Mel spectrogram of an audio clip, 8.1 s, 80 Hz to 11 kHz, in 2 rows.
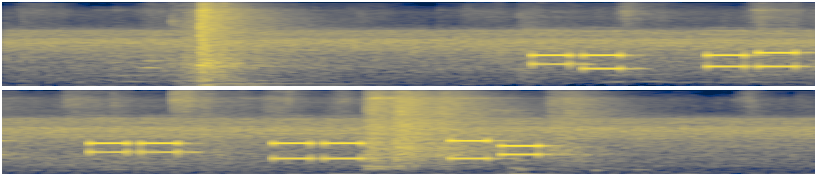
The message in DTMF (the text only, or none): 05 89 00 22 37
